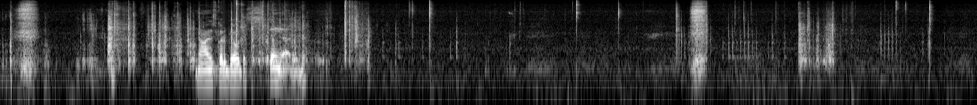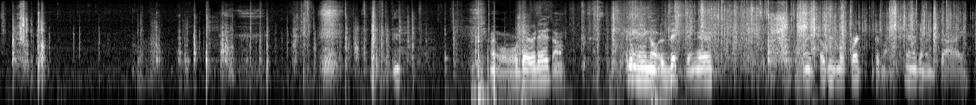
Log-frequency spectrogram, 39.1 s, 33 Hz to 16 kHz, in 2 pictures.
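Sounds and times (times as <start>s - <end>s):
plastic pieces rattling: 1.6s - 8.0s, 13.6s - 16.8s, 22.3s - 28.7s, 29.9s - 39.0s
plastic bricks clicking: 13.5s - 16.1s.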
